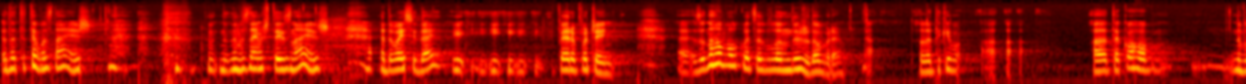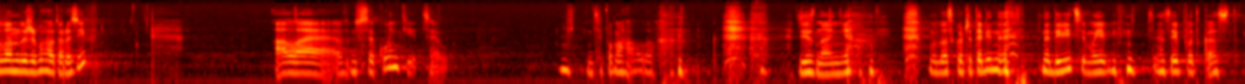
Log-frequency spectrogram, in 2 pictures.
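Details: Adult woman who stutters, stuttering worse when nervous, with blocks and filler sounds; stuttering.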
